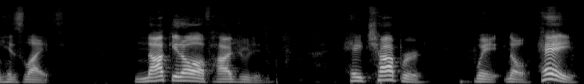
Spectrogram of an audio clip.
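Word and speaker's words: Hajrudin: Hadrudin. Or I also heard Hyrudin, however you want to pronounce it.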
